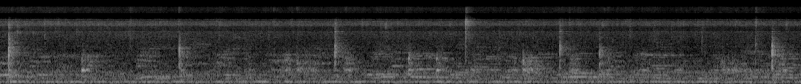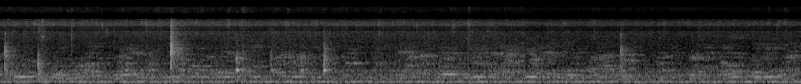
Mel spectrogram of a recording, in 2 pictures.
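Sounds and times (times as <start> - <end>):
spatula tapping and scraping pan: 0.0 - 11.8, 14.2 - 14.4
onion and garlic sizzling in oil: 0.0 - 16.0.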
